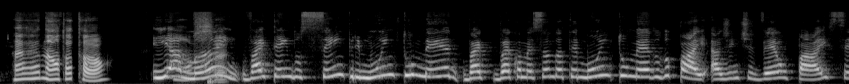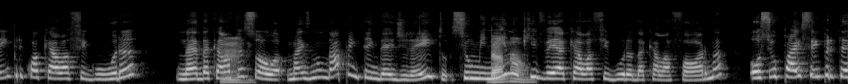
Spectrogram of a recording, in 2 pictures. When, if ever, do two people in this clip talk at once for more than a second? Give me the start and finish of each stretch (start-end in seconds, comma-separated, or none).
none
